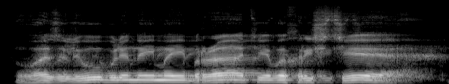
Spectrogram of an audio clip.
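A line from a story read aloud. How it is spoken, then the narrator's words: Deep, trained voice. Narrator (Russian): Начал он глубоким, хорошо поставленным голосом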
